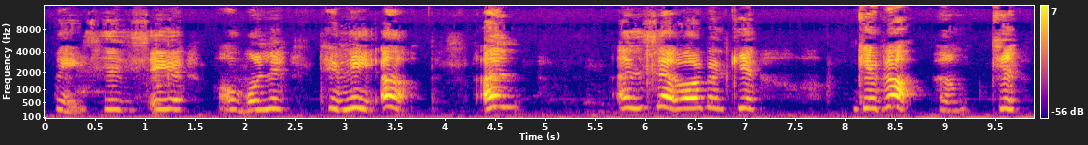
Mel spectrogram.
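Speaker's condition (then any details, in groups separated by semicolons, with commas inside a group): Cerebral palsy; not quadriplegic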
